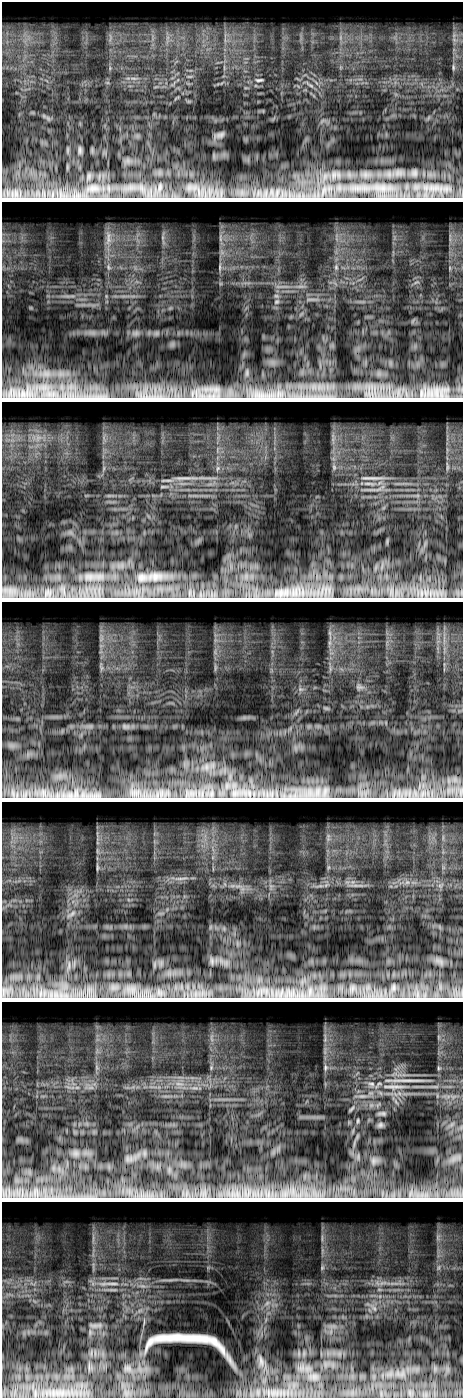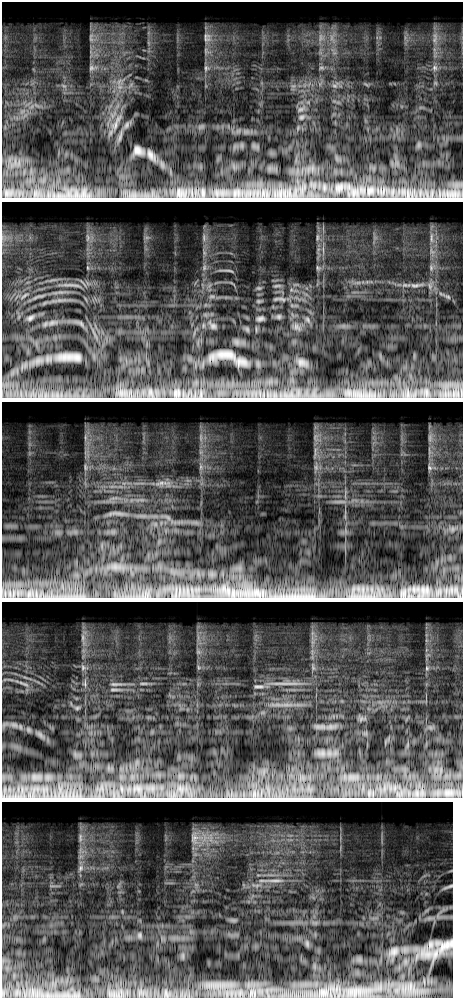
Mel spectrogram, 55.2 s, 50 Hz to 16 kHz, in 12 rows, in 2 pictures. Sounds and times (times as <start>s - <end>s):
Male singing: 0.0s - 6.2s, 7.0s - 26.2s, 27.4s - 40.0s, 42.2s - 44.3s, 45.7s - 52.6s
Music: 0.0s - 55.2s.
